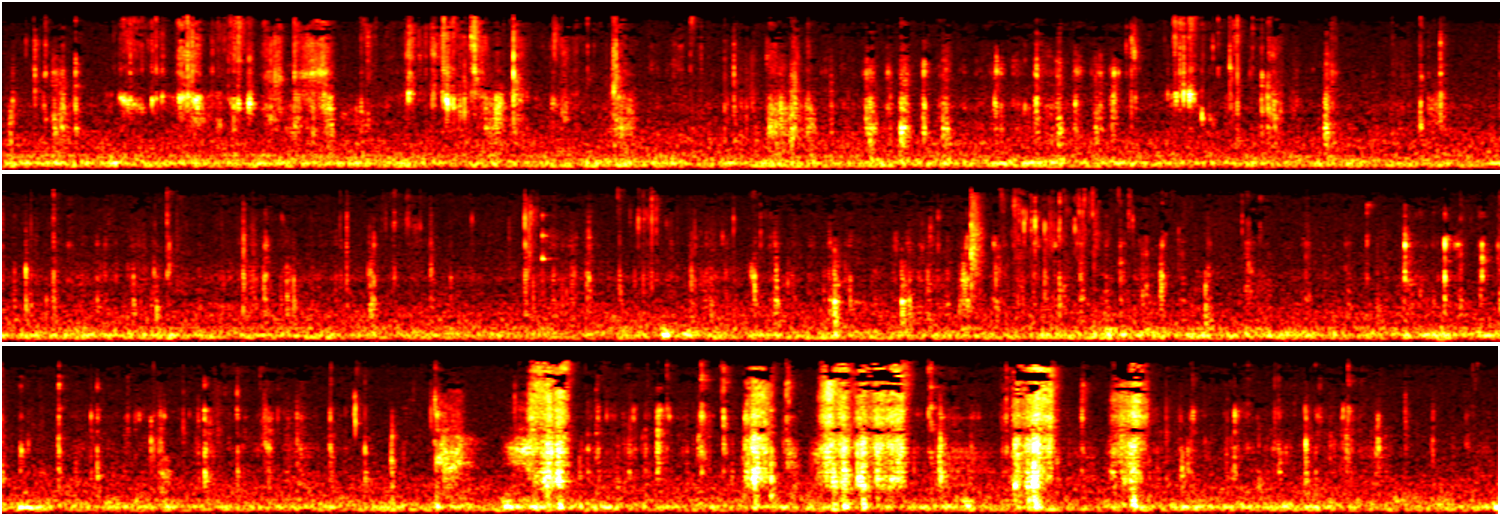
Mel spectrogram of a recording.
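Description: Close-up chewing and crunching of crispy fried chicken, with many small crackling bites. A cluster of louder crunches comes about three-quarters of the way through.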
